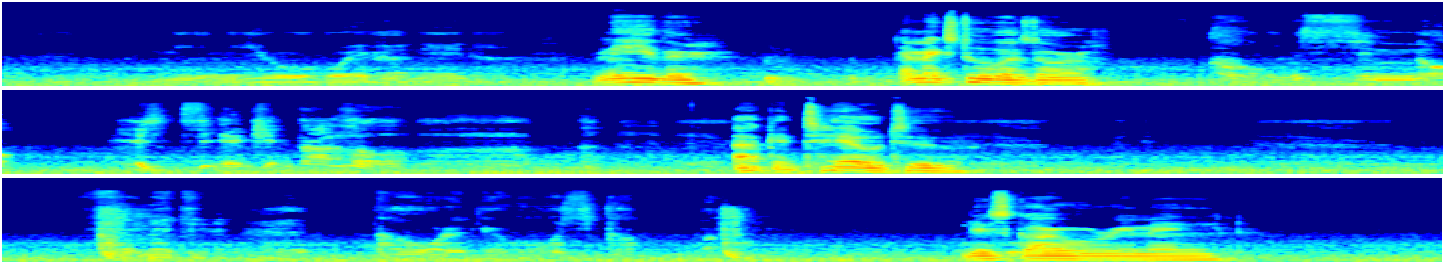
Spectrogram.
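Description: A young man talks close by, reacting with animation.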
